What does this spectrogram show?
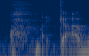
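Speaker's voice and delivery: breathless whispered oh my god; whispered disbelief. Real, not acted. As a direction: whisper it, stunned. Disbelief at twist.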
